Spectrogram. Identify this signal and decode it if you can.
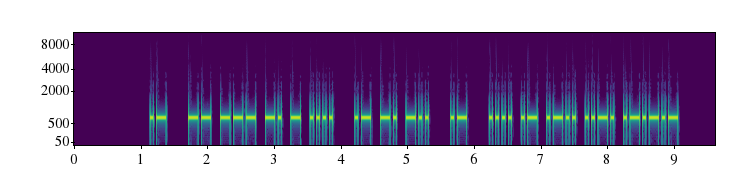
Morse code, heard as a keyed tone, about 25 wpm, 700 Hz. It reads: A MONTH AND A HALF.
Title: Sentences from Top 800 Words 25wpm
